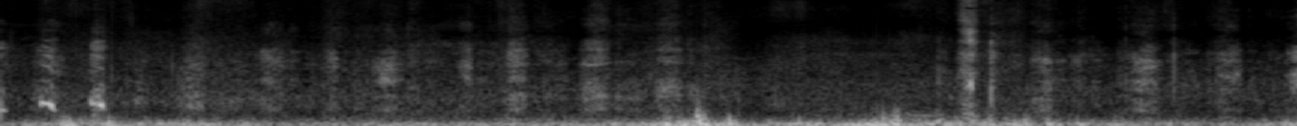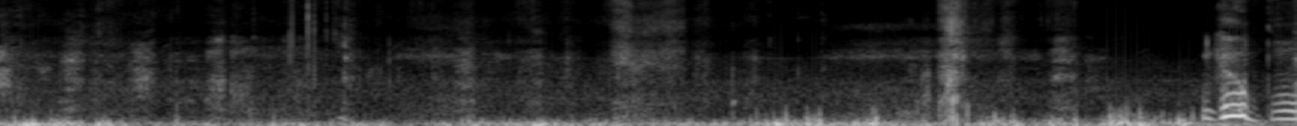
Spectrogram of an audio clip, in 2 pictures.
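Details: Rottweiler named Macho hunting and digging for gophers outdoors, panting and sniffing in quick, irregular bursts throughout, with scuffing noises from digging and brief human voices praising him near the end.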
